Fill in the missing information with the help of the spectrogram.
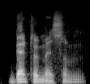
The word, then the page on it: Benthamism: American English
